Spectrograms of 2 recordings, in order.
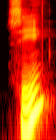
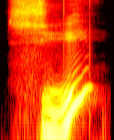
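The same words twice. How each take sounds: First: It is said softly with little emphasis. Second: It is said with strong, exaggerated emphasis. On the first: "轻的" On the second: "夸张"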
